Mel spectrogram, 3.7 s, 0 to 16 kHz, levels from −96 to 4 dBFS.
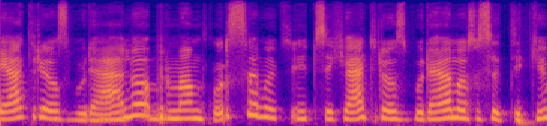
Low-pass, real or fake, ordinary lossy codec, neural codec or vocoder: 14.4 kHz; fake; Opus, 64 kbps; codec, 32 kHz, 1.9 kbps, SNAC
